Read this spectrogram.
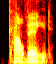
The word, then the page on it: couvade: American English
